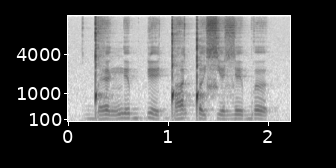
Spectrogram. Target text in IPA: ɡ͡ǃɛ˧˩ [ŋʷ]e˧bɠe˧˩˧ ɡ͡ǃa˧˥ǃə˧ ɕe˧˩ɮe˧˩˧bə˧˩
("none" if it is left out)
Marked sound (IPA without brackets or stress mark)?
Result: ŋ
